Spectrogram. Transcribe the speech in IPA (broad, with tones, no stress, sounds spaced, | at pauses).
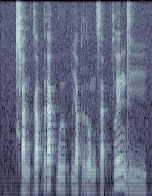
t͡ɕʰ a˨˩ n k a˦˥ p̚ r a˥˩ k̚ w ɯː˦˥ p i˧ a̯ p r o˨˩ n s a˨˩ t̚ k l e˥˩ n d iː˧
